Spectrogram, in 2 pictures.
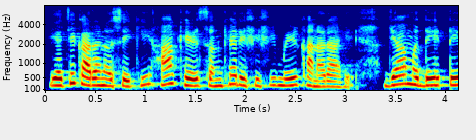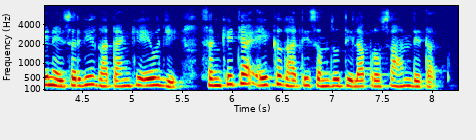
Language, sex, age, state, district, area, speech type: Marathi, female, 30-45, Maharashtra, Amravati, rural, read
